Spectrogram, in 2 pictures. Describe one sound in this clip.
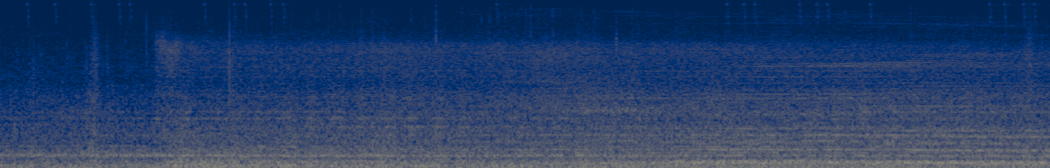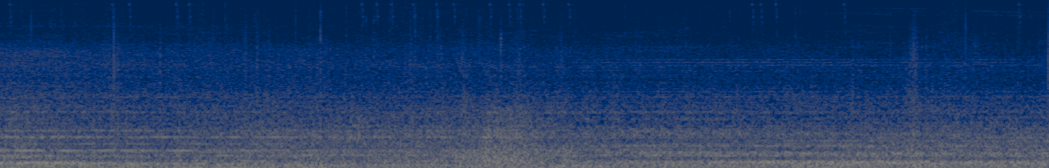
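Soft clicks sound now and then as menu items are selected.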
